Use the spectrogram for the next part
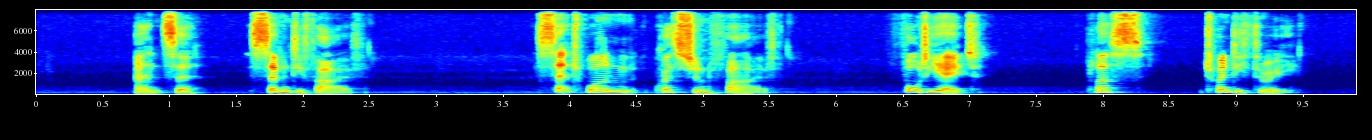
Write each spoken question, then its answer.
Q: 48 plus 23.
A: Answer 71.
